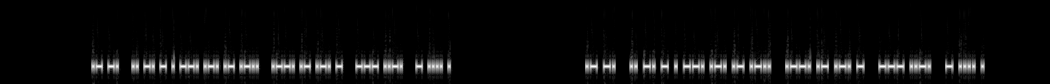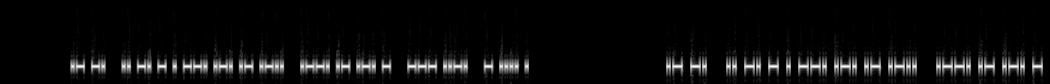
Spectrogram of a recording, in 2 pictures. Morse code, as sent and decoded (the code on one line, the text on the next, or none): .- -. / .. -. - . --. .-. .- .-.. / .--. .- .-. - / --- ..-. / - .... / .- -. / .. -. - . --. .-. .- .-.. / .--. .- .-. - / --- ..-. / - .... / .- -. / .. -. - . --. .-. .- .-.. / .--. .- .-. - / --- ..-. / - .... / .- -. / .. -. - . --. .-. .- .-.. / .--. .- .-. -
AN INTEGRAL PART OF THE AN INTEGRAL PART OF THE AN INTEGRAL PART OF THE AN INTEGRAL PART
